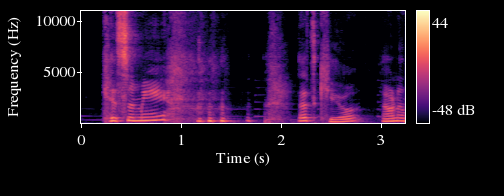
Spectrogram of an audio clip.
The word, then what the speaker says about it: Kissimmee: Pronounce this funny Florida city name. Kissimmee.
